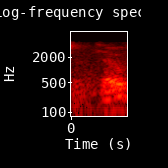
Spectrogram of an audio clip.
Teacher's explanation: la modification articulatoire de certaines consonnes et essentiellement la vocalisation de L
